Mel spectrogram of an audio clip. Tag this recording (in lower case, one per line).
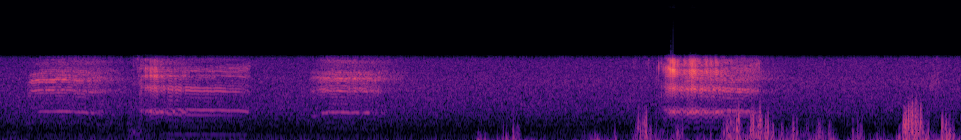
sheep
bleat
sheep bleating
